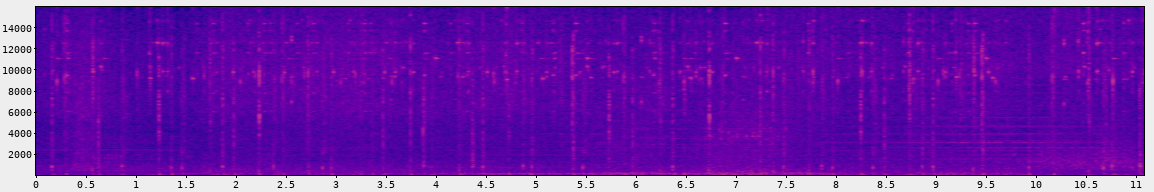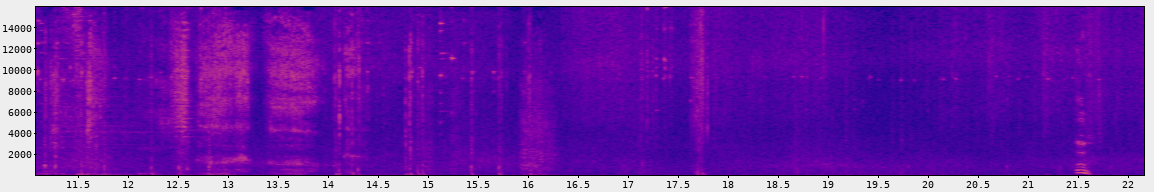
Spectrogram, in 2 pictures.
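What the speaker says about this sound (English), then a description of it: "Run, Roach." A horse gallops in The Witcher 3 with hoofbeats clip-clopping steadily under dense game sound and music. The action fades into scattered thuds and a final loud knock.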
